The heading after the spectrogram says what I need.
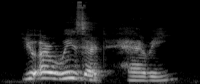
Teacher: Start higher and let your voice naturally go lower at the end.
